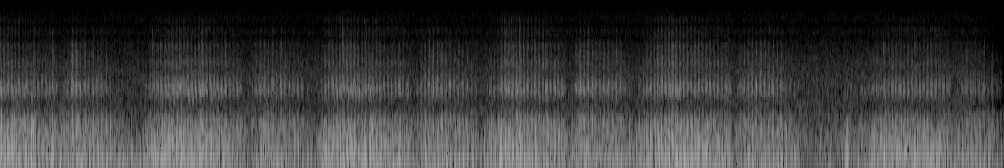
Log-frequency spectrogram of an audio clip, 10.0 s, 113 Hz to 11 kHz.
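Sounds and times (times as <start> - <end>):
cat purring: 0.0 - 10.0.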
